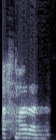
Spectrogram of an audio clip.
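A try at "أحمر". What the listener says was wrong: Ahmara, non, ahmara. Ahmara. Ahmara, pourquoi? Parce qu'il est mamnou min as-sarf. Et on avait vu mamnou min as-sarf, ça veut dire interdit de conjugaison ou interdit de tanwin.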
